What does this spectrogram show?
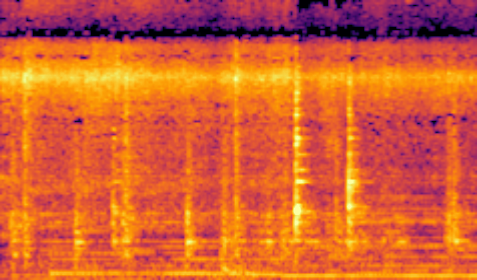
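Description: Onions, green chillies and ginger-garlic paste sizzling in hot oil in a nonstick pot, the paste frying until it cooks. A wooden spatula stirs and scrapes across the pan bottom every half second or so, with one louder scrape about three seconds in.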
